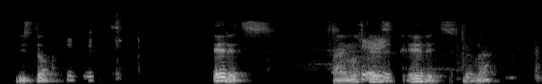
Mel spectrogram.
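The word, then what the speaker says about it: ארץ: Entonces, eso hace que aquí se termine la segunda sílaba. Eretz. ¿Listo? Eretz.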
